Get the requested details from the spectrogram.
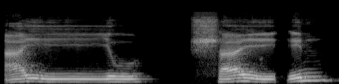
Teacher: kasrah tanwin bertemu dengan huruf alif, bacaan idhar dibaca jelas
